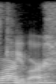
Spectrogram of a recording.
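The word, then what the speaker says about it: KA-BAR: It's pronounced, or it's spelled K-A-bar. Okay, So I wouldn't have known that. I would have called it K-bar. Yeah, but it's K-bar.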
